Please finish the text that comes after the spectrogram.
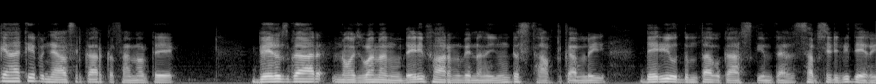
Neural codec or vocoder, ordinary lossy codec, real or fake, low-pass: codec, 44.1 kHz, 3.4 kbps, Pupu-Codec; none; fake; 7.2 kHz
